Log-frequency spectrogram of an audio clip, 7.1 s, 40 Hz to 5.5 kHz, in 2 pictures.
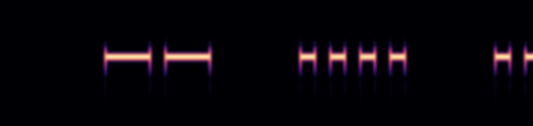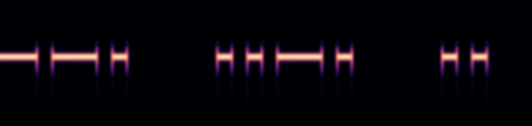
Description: Morse code, heard as a keyed tone, about 12 wpm, spaced as for 9 wpm, 600 Hz. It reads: MHPFI
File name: QSL / CW lesson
